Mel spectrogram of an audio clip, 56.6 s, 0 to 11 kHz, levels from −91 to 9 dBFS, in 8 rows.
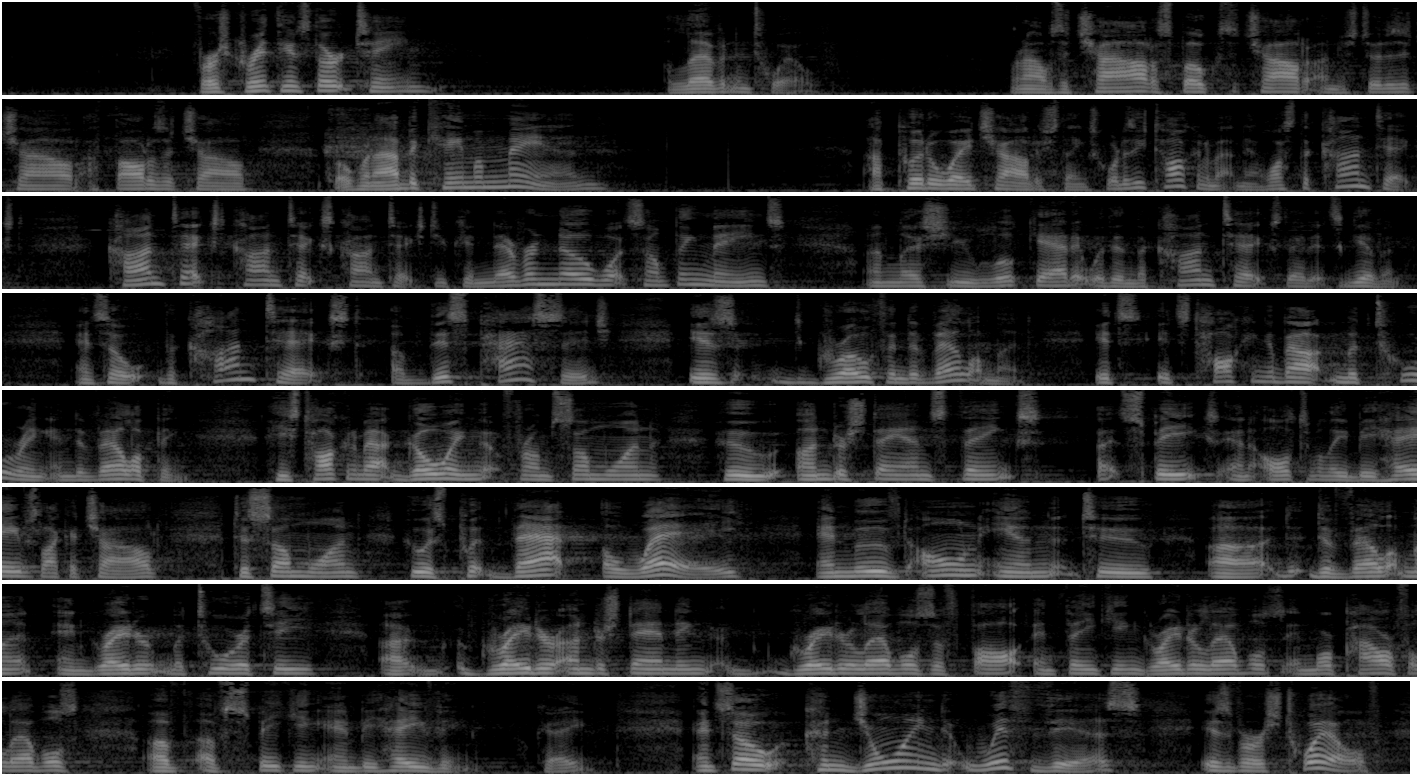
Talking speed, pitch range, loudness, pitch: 155 wpm, 125-155 Hz, -43 LUFS, 140 Hz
